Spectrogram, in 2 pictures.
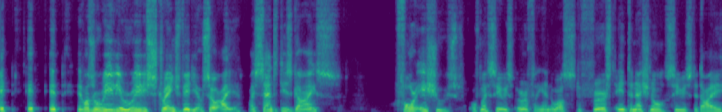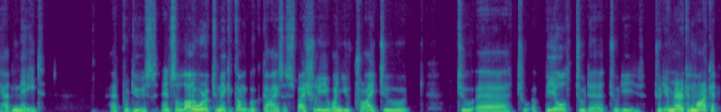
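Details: Adult male with stuttering, speaking live in a solo stream; stuttering.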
